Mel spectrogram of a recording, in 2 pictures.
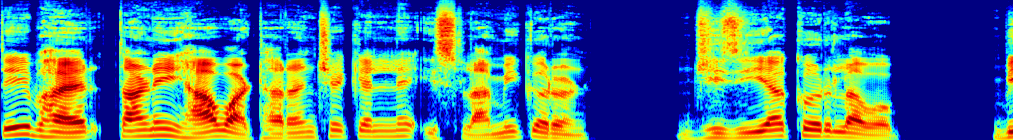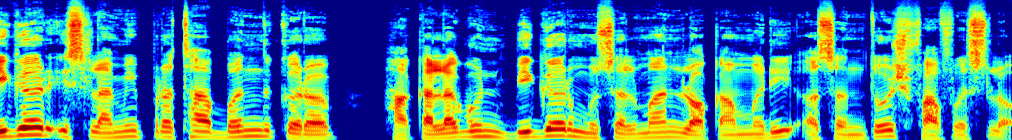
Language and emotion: Goan Konkani, neutral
